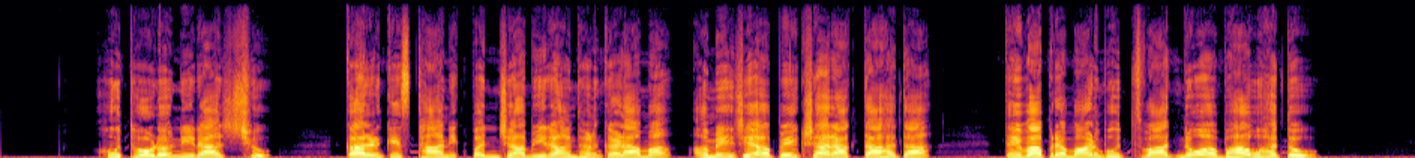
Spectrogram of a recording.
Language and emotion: Gujarati, sad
